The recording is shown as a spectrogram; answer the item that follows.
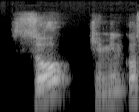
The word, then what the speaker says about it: Xochimilco: sería México sí pero nosotros la X La pronunciamos Xochimilco es con x a México suena como J o sea Xochimilco suena como a Zeta como J Okay Tienen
